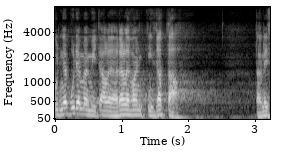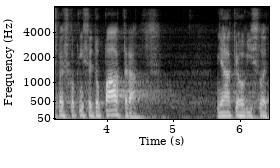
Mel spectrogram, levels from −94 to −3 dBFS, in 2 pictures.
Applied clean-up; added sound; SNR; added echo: none; none; none; reverberation time 0.2 s.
